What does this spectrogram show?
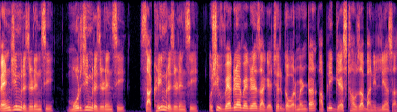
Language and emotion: Goan Konkani, neutral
